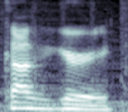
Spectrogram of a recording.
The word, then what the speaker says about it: Kakegurui: KAKEGURUI.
